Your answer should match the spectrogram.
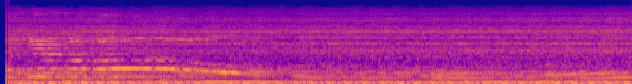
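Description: Live gospel band music with a heavy, evenly pulsing bass and held pitched tones above it. One of the held tones slides down in pitch about two seconds in.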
